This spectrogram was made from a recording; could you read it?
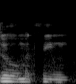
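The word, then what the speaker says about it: Abdul-Mateen: Or how to pronounce Abdul Mateen.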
